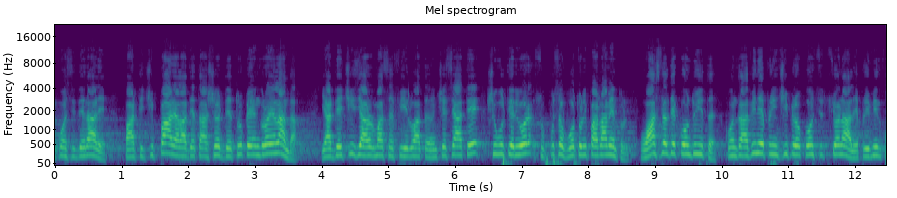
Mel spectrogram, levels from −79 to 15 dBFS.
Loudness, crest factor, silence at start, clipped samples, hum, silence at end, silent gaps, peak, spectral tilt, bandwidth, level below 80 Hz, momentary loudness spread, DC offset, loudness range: -17 LUFS; 16 dB; 0 s; under 0.1%; none; 0 s; none; -2 dBFS; -7 dB/octave; 10.5 kHz; -48 dBFS; 7 LU; under 0.1%; 1 LU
